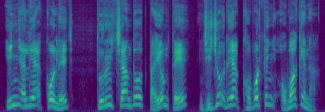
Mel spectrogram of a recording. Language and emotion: Santali, surprised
